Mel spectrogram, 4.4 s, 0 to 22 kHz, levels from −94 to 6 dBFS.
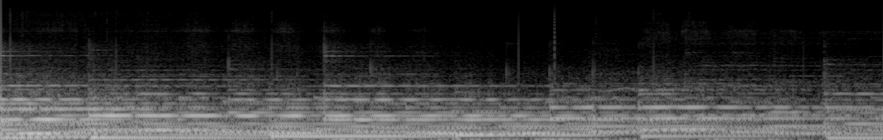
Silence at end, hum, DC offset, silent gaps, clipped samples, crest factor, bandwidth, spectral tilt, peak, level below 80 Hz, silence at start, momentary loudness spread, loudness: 0 s; none; under 0.1%; none; under 0.1%; 16 dB; 5.6 kHz; -10.5 dB/octave; -10 dBFS; -36 dBFS; 0 s; 9 LU; -28 LUFS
